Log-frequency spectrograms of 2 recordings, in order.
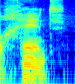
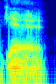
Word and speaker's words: Ghent: So I keep So duh the G is pronounced kind of like a throaty H like a h you know. So hent not gent.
